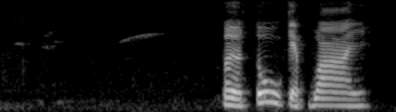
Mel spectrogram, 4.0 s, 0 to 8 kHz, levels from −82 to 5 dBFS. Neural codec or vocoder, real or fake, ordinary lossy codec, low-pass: none; real; none; none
